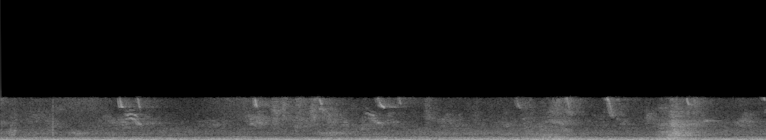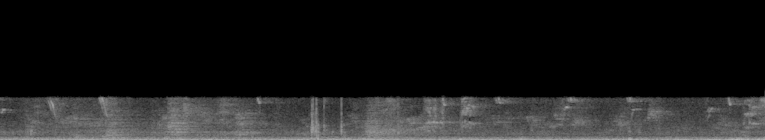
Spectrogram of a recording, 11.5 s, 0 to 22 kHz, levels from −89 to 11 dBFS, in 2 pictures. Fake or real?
real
